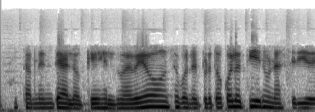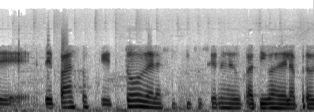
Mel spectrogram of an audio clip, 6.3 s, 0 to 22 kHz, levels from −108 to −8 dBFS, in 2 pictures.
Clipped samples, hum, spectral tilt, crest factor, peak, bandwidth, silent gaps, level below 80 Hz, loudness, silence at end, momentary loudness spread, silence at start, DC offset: under 0.1%; none; -8 dB/octave; 14 dB; 0 dBFS; 6.2 kHz; none; -40 dBFS; -15 LUFS; 0 s; 10 LU; 0 s; under 0.1%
